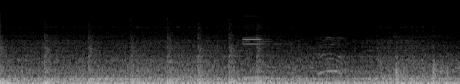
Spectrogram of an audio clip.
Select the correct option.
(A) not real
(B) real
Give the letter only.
B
